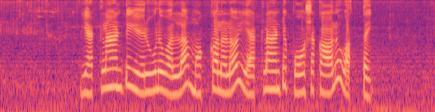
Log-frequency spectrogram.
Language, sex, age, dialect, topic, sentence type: Telugu, female, 25-30, Telangana, agriculture, question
